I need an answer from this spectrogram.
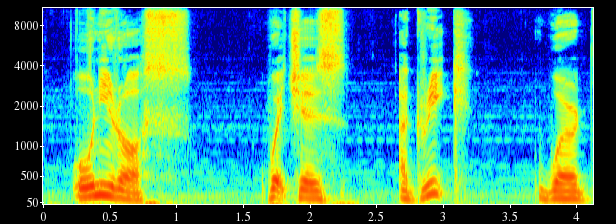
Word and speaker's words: Oneiros: never heard this word before and it's it's pronounced onos which is a Greek word that means the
